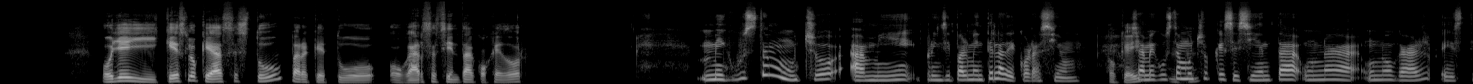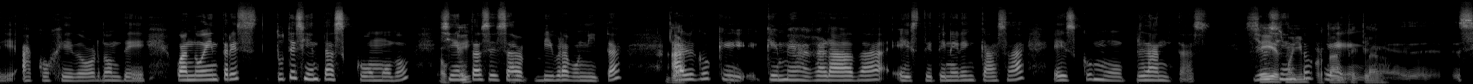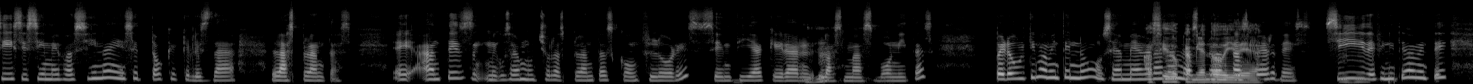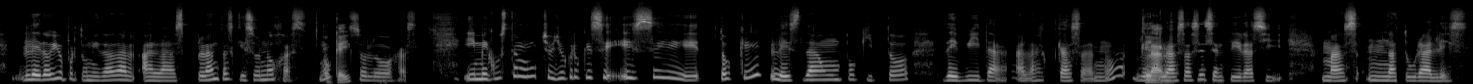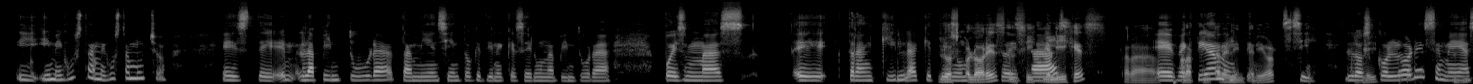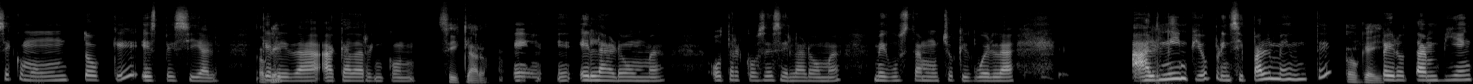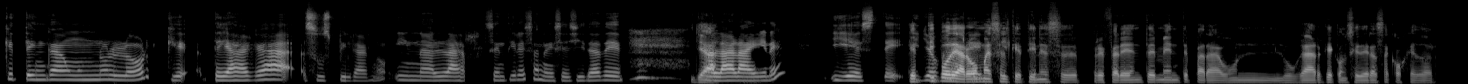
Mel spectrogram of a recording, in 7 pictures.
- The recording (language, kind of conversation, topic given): Spanish, podcast, ¿Qué haces para que tu hogar se sienta acogedor?
- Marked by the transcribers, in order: other noise; inhale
